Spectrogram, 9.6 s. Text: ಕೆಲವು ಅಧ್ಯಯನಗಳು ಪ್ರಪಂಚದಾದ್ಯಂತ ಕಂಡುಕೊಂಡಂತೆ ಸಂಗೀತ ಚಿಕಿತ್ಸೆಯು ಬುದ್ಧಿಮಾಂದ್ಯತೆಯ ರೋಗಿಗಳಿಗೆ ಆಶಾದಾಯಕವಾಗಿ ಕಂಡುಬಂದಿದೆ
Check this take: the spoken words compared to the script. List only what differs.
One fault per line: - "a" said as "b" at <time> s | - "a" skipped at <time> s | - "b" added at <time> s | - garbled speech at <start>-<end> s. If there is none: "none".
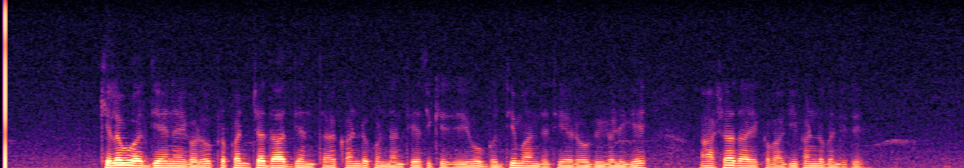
- "ಸಂಗೀತ" skipped at 4.2 s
